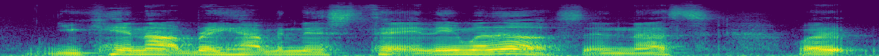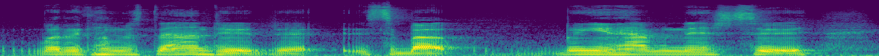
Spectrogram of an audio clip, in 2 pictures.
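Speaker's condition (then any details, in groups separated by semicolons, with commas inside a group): Traumatic brain injury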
